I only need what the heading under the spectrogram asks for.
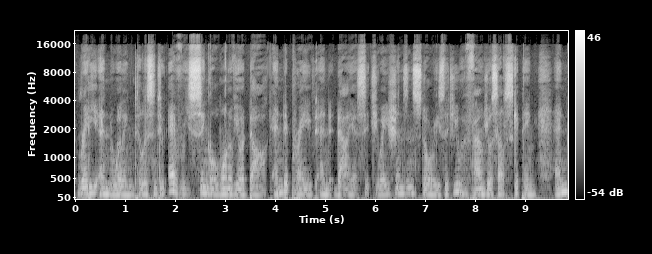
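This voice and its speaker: A man playing a sinister late-night spirit radio host with a hushed, whispery, theatrical way of talking. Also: medium pitch, breathy edge. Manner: theatrical, drawn-out, creepily welcoming. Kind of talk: horror radio drama.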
